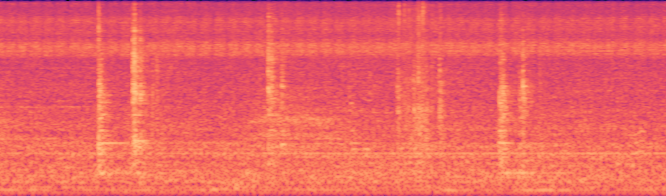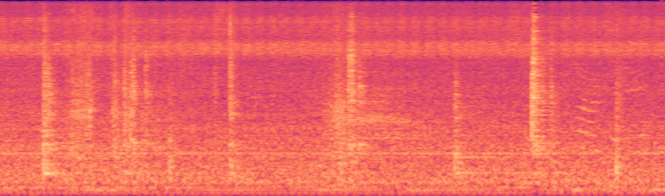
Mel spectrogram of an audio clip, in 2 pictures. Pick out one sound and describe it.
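Valves on an old stationary engine click and knock irregularly.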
